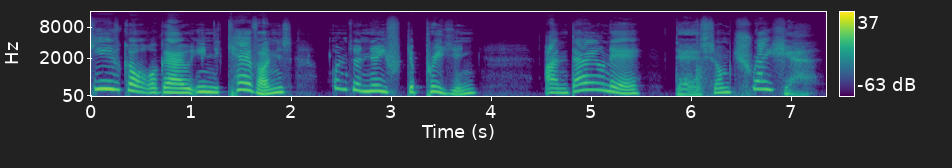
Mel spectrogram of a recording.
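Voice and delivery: high-pitched Cockney storytelling; Cockney accent. Acted. Beggar quoting the lady about buried treasure, Cockney accent. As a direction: carry on in a put-on high Cockney. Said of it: "I'm getting more Cockney right now".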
